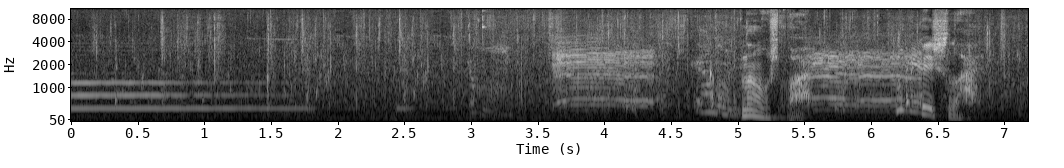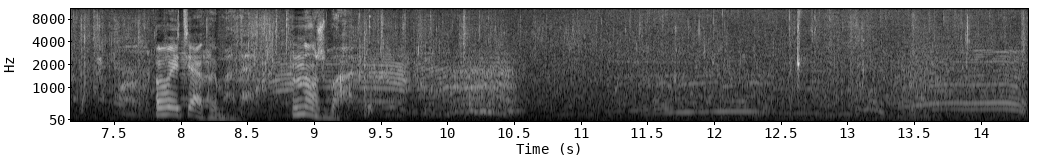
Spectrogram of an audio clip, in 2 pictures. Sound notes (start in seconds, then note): 7.8 cattle mooing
